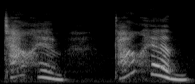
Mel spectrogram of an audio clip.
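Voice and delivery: high, soft, hushed urging; eerie whispered command. A narrator's reading. Mysterious park voice prompting Mariana, whispering. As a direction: urge it softly from out of nowhere. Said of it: "the same voice she had heard in the park whisper".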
